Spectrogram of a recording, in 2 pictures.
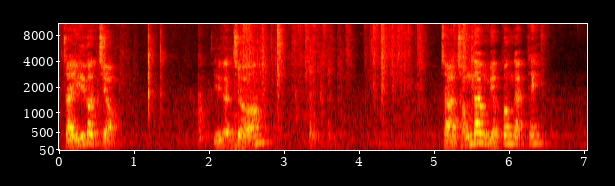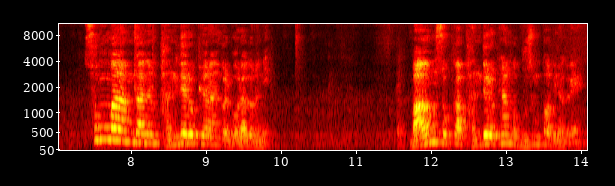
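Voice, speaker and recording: A male high school teacher lecturing a classroom through exam questions, constantly quizzing students and repeating key phrases. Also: sing-song, unhurried, pauses often, darkish tone, slight background noise. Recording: echoey classroom heard from a distance.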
